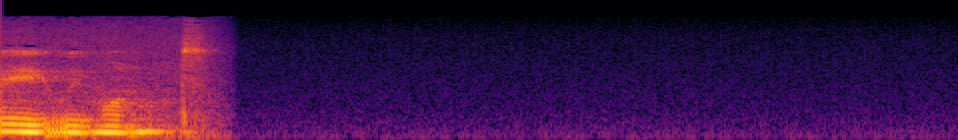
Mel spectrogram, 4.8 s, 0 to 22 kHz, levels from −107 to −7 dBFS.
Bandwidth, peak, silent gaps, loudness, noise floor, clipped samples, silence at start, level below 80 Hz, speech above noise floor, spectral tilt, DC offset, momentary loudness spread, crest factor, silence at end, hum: 12 kHz; -10 dBFS; none; -24 LUFS; -72 dBFS; under 0.1%; 0 s; -54 dBFS; 49 dB; -7 dB/octave; under 0.1%; 15 LU; 20 dB; 3.75 s; none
